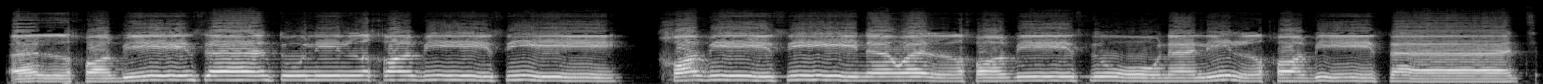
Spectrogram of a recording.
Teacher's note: Ada bunyi hamas. Sa di hujung lidah. Ya. Dan wakafkan sekurang-kurang 2 harakat dan diberikan bunyi hamasnya itu.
